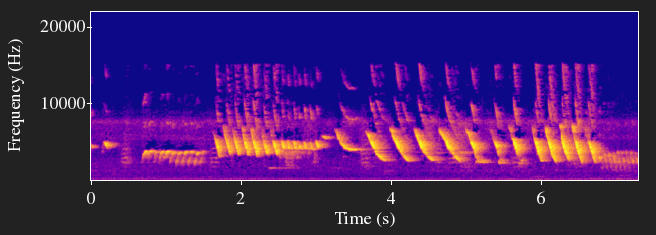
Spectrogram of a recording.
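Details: Algerian canary pouring out song: a short low trill, then loud evenly pulsed high notes sliding downward, repeated about three per second, closing with a softer rolling trill over a quiet steady hum.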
